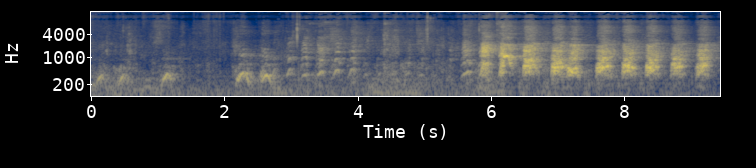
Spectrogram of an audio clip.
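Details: XL American Bully during daily exercise: a few high, rising whines, then a burst of about eight loud, sharp barks at roughly three per second.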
